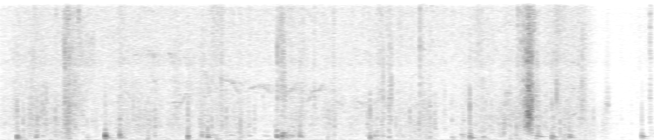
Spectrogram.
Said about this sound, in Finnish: kesken kiireisen äänitysajan Liminganlahdella, jossa kävelemme ilta-auringossa pitkospuita lintutornille katselemaan ja erityisesti tietenkin kuuntelemaan, olisiko siellä kuoveja paikalla.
